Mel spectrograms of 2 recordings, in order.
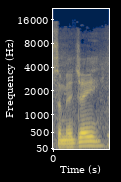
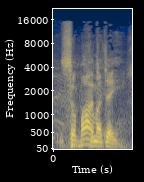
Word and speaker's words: Samaje: Is it Samaje? – No, it's Samaje.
